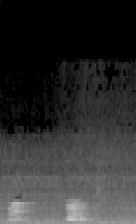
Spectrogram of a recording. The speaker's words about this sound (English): My dog's barking. Hold on. Like I said, being real, I had to let my dog in because he was outside.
